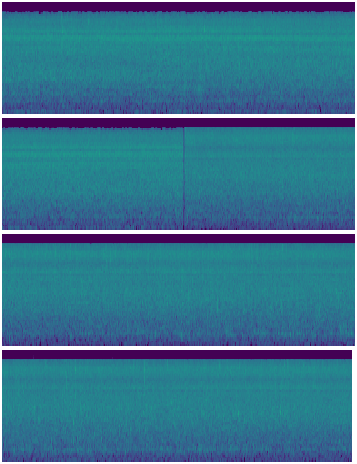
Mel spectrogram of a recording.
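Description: Hot-spring water pouring and splashing from a small waterfall into an outdoor rock bath: a steady, continuous rush of falling water. The sound shifts slightly about eleven seconds in.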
